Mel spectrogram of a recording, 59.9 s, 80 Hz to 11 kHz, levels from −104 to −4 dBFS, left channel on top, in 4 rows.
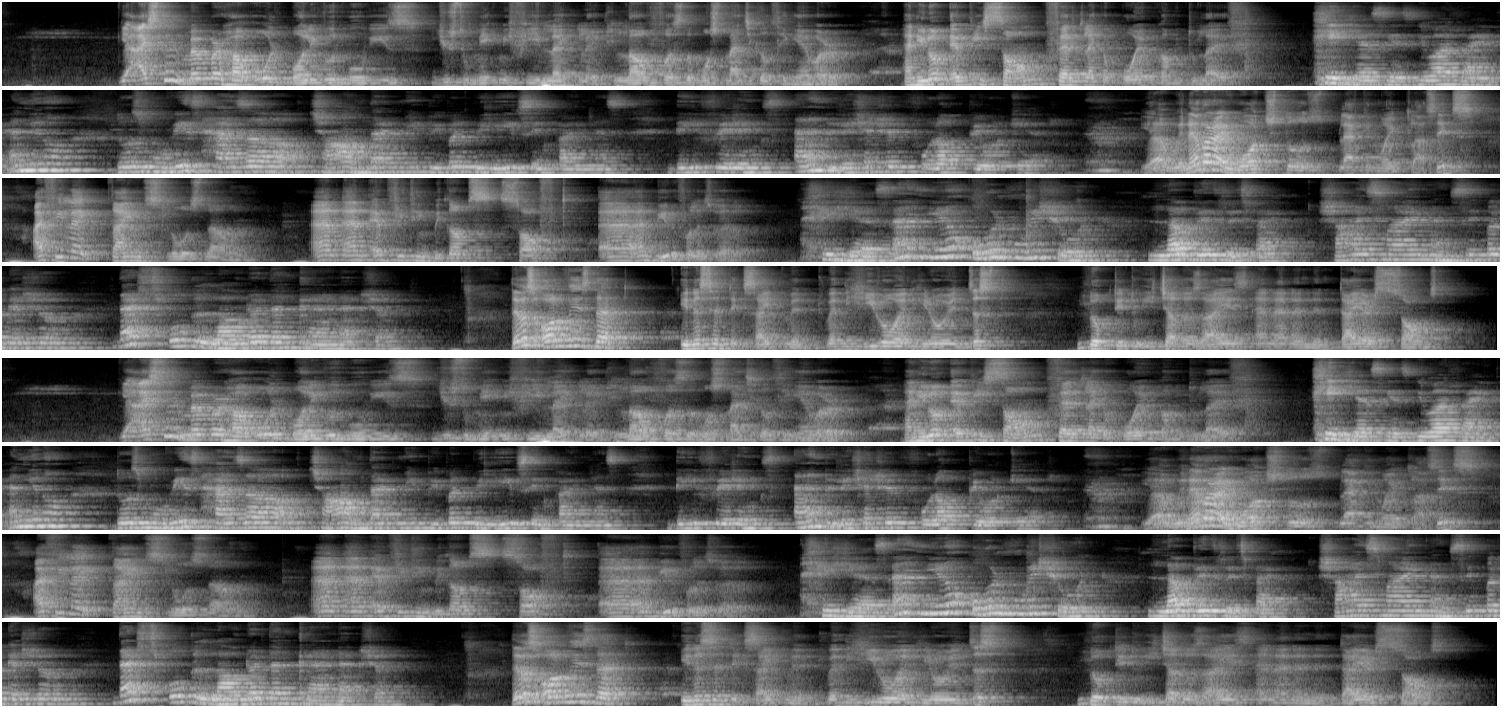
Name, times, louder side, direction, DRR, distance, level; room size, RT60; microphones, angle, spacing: voice 1, 1.2-8.4 9.0-12.5 26.4-29.7 30.3-32.4 33.1-35.5 35.9-37.4 40.2-40.3 50.0-51.1 51.7-54.9 55.7-59.3, left 2 dB, 50° left, 2 dB, 0.4 m, -31 dB
voice 2, 13.1-21.1 21.7-25.4 25.9-26.1 38.0-41.0 41.4-42.8 43.1-45.7 46.1-49.0 51.5-51.6, equal, 55° right, -1 dB, 0.6 m, -29 dB
3.5 x 2.1 x 3.4 m, 0.93 s
head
